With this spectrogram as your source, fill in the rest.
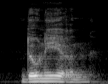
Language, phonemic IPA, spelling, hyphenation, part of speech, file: Dutch, /doːˈneːrə(n)/, doneren, do‧ne‧ren, verb, Nl-doneren.ogg
- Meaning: to donate (give to charity, etc.)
